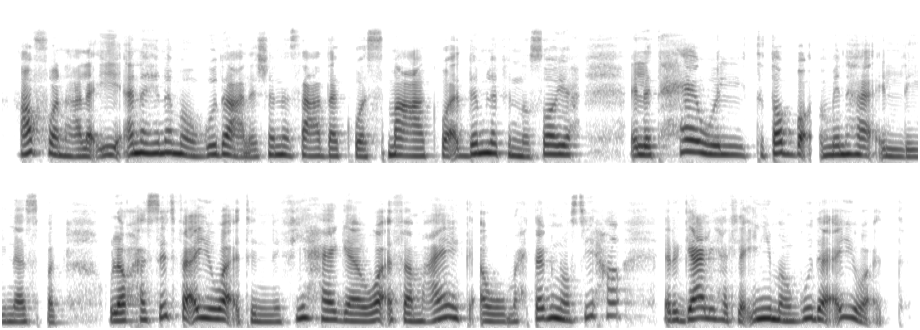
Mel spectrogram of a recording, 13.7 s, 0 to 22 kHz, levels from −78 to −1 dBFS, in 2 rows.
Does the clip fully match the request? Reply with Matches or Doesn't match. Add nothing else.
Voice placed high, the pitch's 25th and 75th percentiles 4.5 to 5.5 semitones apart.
Matches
